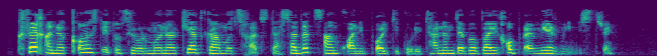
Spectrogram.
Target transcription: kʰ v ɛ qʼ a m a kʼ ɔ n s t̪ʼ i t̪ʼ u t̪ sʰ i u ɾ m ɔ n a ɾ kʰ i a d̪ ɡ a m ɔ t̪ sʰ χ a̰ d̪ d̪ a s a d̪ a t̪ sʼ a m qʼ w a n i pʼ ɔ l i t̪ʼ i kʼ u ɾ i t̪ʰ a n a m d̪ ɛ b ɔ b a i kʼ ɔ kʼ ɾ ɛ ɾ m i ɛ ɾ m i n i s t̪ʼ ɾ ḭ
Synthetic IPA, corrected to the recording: kʰ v ɛ qʼ a n a kʼ ɔ n s t̪ʼ i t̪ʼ u t̪ sʰ i u ɾ m ɔ n a ɾ kʰ i a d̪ ɡ a m ɔ t̪ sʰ χ a̰ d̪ d̪ a s a d̪ a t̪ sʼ a m qʼ w a n i pʼ ɔ l i t̪ʼ i kʼ u ɾ i t̪ʰ a n a m d̪ ɛ b ɔ b a i qʼ ɔ pʼ ɾ ɛ m i ɛ ɾ m i n i s t̪ʼ ɾ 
